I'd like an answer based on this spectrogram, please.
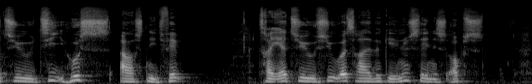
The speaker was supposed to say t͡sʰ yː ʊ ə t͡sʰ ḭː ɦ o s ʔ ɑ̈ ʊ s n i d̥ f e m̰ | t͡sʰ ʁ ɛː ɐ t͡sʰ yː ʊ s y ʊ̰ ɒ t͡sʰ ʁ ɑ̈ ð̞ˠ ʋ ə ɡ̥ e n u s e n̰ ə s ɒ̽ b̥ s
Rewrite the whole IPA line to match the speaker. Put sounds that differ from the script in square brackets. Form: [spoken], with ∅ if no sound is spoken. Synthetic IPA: t͡sʰ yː ʊ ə t͡sʰ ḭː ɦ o s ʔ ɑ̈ ʊ s n i d̥ f e m̰ | t͡sʰ ʁ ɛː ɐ t͡sʰ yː ʊ s y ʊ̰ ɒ t͡sʰ ʁ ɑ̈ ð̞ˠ ʋ ə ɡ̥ e n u s e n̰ ə s ɒ̽ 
